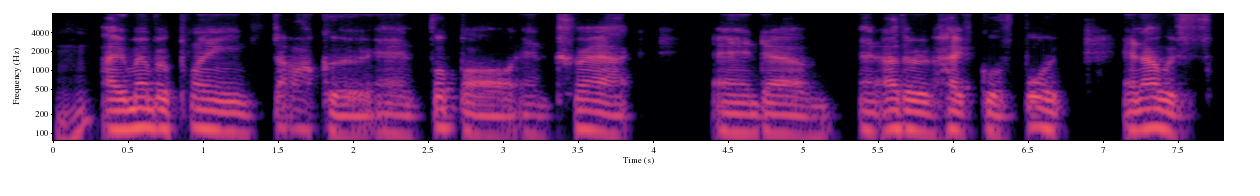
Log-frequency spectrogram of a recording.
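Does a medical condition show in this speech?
Yes: severe to profound hearing loss; congenital severe to profound hearing loss, identified near age 2, two deaf uncles, hearing aids since early childhood; Starkey Genesis AI rechargeable hearing aids with streaming, Starkey wearer since 2000; speech language therapy programs in childhood, relied on lip reading when aids failed.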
